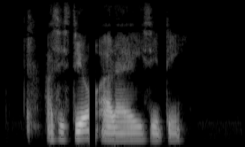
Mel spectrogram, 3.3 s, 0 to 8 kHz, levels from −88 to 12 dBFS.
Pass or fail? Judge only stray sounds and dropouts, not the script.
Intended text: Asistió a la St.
fail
